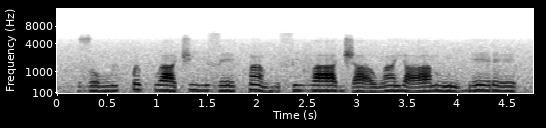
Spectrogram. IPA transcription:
z o˨ m ɨ˧ k͡p ə˦ kʷ aː˧ t͡ʃ iː˧ z eː˧ k͡p ã˦˨ b i˨ s i˧ v aː˧ d͡ʒ aː˨ w ã˦ j aː˨˦ m ĩ˨ ɡ͡b eː˦ ɾ e˧

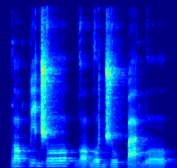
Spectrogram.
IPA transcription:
ɾ ɔ˧ k͡p i˦ d͡ʒ o˦ | ɡ ɔ˨ ɡ o˧ d͡ʒ u˧ k͡p a˨ ɡ͡b o˧

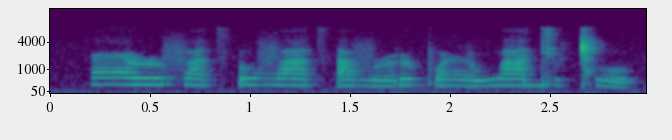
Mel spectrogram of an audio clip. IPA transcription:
ʕ ə˞ f a t͡sʼ ʊ v a t͡sʼ a v ə˞ ɾ ə˞ pʼ ʊ ʕ u w a dʲ o ǀʰ ʊ

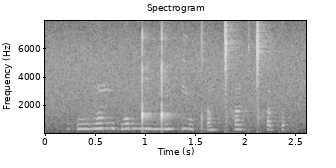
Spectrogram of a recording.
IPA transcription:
ʔ u v ə̃ m u b ɤ b ŋ͡ǃ ĩ ŋ͡ǃ ĩ k j u tʼ ɐ̃ b ǀʰ ɐ̃ k ǀʰ ɐ k

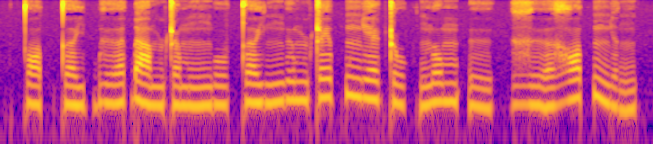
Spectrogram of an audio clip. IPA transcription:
t̪ ɔ˨˩ t̚ t̪ ə˨˩ j ɓ ɨ˨˩˦ ə̯ ɗ a˨˩ m ʈ ə˨˩ m ŋ u˨˩ t̪ ə˧ j ŋ ɨ˧ m ʈ e˦˥ p̚ ɲ e˧ ʈ u˨˩ k̚ n o˧ m ʔ ɨ˨˩ | ɣ ɨ˨˩˨ ə̯ ɣ ɔ˦˥ t̚ ɲ ə˨˩˨ ŋ

